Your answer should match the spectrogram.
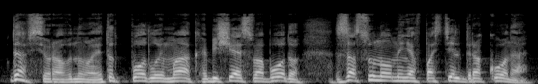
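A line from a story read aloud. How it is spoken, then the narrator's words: Through gritted teeth. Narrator (Russian): Я процедила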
